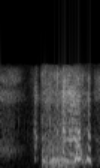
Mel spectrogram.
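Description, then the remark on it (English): A single sneeze: a short sharp intake followed by a loud, noisy burst lasting under a second, with no talking over it. “I'm going to sneeze.”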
